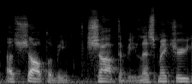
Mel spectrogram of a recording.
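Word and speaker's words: al-Shatibi: Now, how would you pronounce his name? Shatibi.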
